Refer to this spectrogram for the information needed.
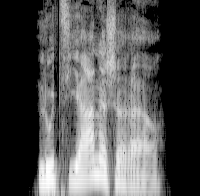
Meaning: inflection of lucianisch: 1. strong/mixed nominative masculine singular comparative degree 2. strong genitive/dative feminine singular comparative degree 3. strong genitive plural comparative degree
- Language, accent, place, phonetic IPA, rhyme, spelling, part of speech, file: German, Germany, Berlin, [luˈt͡si̯aːnɪʃəʁɐ], -aːnɪʃəʁɐ, lucianischerer, adjective, De-lucianischerer.ogg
